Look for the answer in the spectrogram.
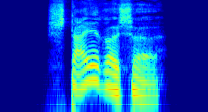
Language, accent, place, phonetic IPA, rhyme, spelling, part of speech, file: German, Germany, Berlin, [ˈʃtaɪ̯ʁɪʃə], -aɪ̯ʁɪʃə, steirische, adjective, De-steirische.ogg
- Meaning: inflection of steirisch: 1. strong/mixed nominative/accusative feminine singular 2. strong nominative/accusative plural 3. weak nominative all-gender singular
